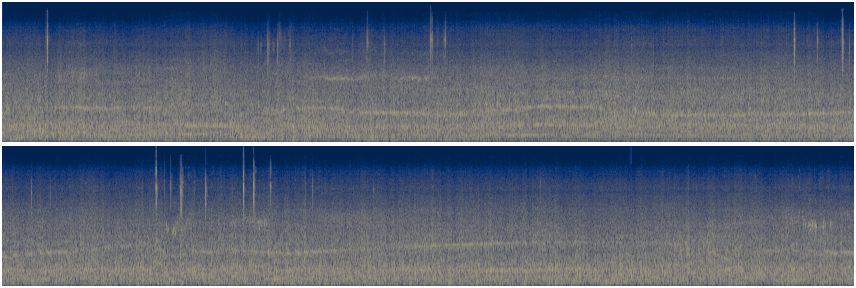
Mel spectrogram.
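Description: Go-kart motor heard from the driver's seat while lapping a track, its pitch drifting up and down as speed changes through the corners, over steady running noise. Occasional short sharp clicks stand out, in clusters a few seconds in and again past the middle.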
